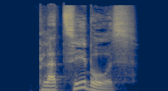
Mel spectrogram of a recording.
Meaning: plural of Placebo
- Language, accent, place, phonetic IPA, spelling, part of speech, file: German, Germany, Berlin, [plaˈt͡seːbos], Placebos, noun, De-Placebos.ogg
